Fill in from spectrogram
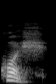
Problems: none marked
